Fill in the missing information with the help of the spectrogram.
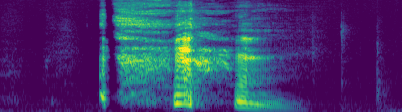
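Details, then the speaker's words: An adult with a lingering post-viral cough whose voice sounds altered gives two short, harsh cough bursts ending in a brief voiced groan. "people love the fire how you doing Spike Zonk man all well and swell over here little little cough then we'll go away I don't know if you can hear my voice but uh yeah"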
